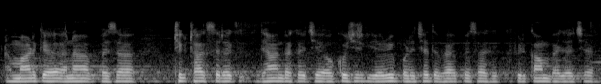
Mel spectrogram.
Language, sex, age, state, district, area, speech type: Maithili, male, 30-45, Bihar, Purnia, rural, spontaneous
